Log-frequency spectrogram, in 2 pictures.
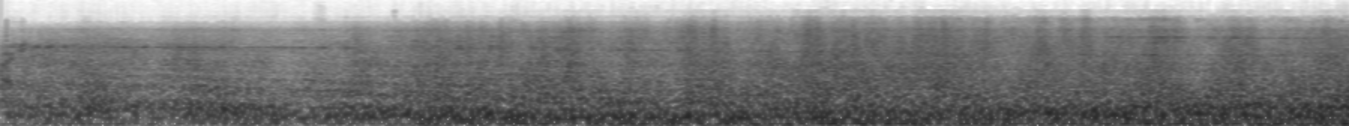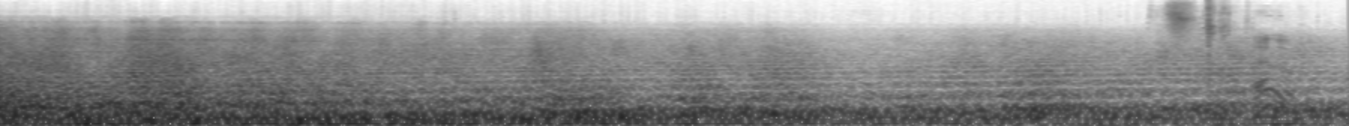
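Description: A jet airliner roars down the runway on takeoff at Seattle airport, a loud continuous engine rumble that swells and then slowly fades as it departs, with air traffic radio voices faintly over it.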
